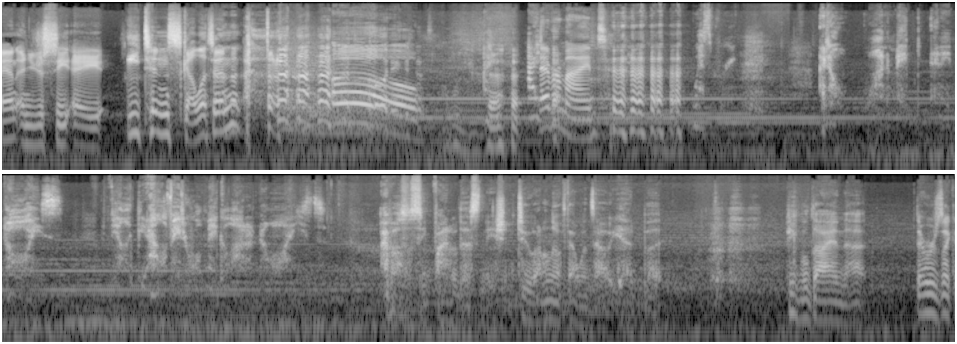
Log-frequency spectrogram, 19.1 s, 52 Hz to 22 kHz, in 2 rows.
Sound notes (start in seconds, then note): 4.8 laughs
